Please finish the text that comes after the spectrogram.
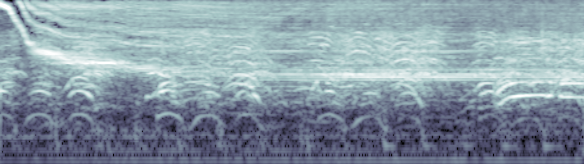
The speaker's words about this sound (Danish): Stem ham ud, råbte menneskemængden på det modsatte fortog, viftende med Biden og Harris-skilte og udstyret med store højtalere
